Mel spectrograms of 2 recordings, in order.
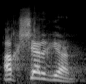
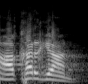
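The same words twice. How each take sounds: First: "अक्षर" with a clear ksh; standard pronunciation. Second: "आखर" with a plain kh, no sh sound; colloquial pronunciation. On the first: Teacher giving students the standard form of the folk word, "अक्षर" with ksh. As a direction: say "अक्षर" formally, short first vowel, k plus sh. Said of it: "आखर ज्ञान मतलब अक्षर ज्ञान". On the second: Teacher quoting what small children's learning is called, colloquial "आखर". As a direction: say "आखर" the folk way, long first vowel. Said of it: "ऐसे बोलते हैं ना". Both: Shown as a demonstration.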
